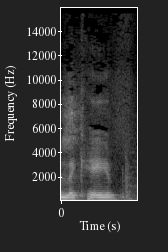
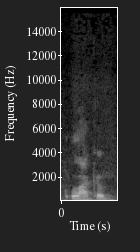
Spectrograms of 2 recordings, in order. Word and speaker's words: Lacob: LaCabe. – Lacob. Like Jacob.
